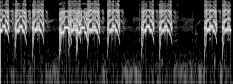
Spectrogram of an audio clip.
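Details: Indian ringneck parrot, a green parrot: harsh, piercing, high squawks in short bursts, some single and some run together into longer screeches, broken by brief silences.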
